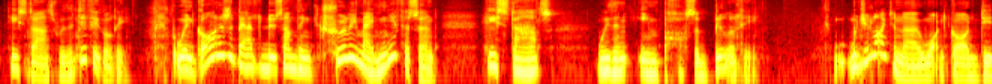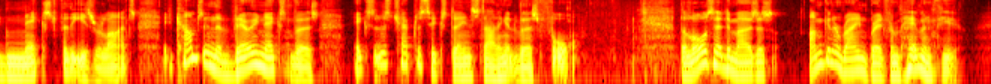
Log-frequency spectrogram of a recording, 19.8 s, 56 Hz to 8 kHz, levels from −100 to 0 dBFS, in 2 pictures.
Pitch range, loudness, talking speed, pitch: 95-155 Hz, -18 LUFS, 180 wpm, 125 Hz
